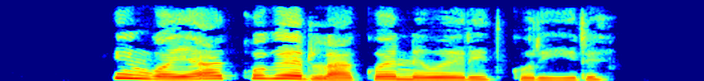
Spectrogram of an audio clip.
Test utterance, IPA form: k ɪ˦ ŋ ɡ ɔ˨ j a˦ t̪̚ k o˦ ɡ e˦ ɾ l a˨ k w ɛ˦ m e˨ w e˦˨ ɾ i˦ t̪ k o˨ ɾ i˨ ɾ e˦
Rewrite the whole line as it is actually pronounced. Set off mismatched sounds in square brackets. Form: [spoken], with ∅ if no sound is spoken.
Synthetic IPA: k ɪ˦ ŋ ɡ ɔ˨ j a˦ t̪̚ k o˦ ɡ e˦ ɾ l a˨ k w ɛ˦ [n] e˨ w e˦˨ ɾ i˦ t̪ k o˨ ɾ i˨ ɾ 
